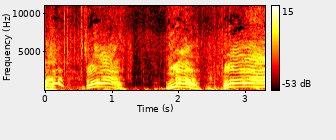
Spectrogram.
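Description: A Japanese man, alone in Japan, screams at a black bear charging at him, trying to scare it off. He gives three loud, drawn-out, strained cries, each bending up and then down in pitch, separated by short breathless gaps.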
